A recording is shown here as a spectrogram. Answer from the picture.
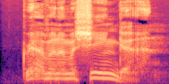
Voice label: take submachine gun, voice, biker; Left 4 Dead 2; survivor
